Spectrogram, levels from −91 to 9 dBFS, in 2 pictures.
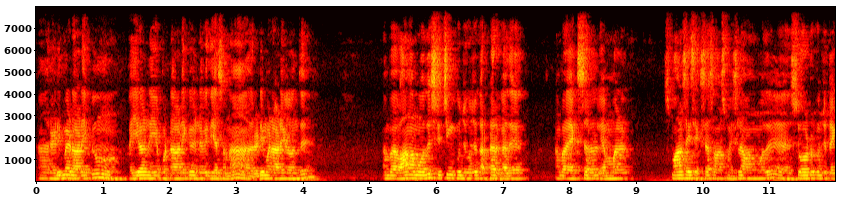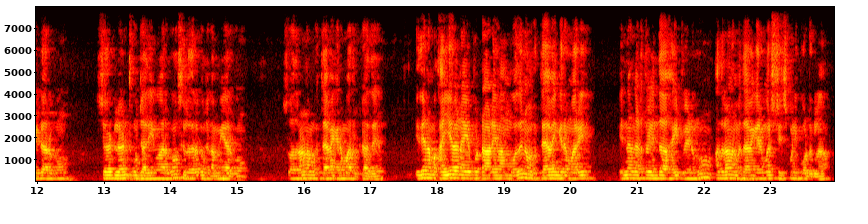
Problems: none marked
